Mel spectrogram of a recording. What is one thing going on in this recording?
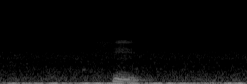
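A young man gives a short hum close by.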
